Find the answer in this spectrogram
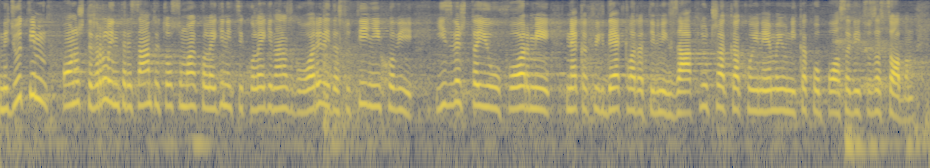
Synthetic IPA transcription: med͡ʑut̪imo̞noʃt̪oeʋr̩loint̪e̞ɾesant̪noit̪o̞sumo̞jeko̞leːɡinit̪seiko̞leːɡed̪anasɡo̞ʋo̞ɾilid̪asut̪iɲixo̞ʋi | izʋeʃt̪ajuufo̞ɾmi | nɛkakʋixd̪eklˠaɾat̪iʋnixzaːkʎut͡ʂakako̞jineːmajunikakʋupo̞sled̪it̪suzasobo̞m

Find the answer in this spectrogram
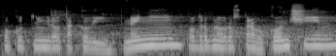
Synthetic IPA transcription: pokut̪ɲɪɡdo̞t̪akoviːnɛɲiːpo̞d̪ɾo̞bnowɾospɾavuko̞nt͡ʃiːm

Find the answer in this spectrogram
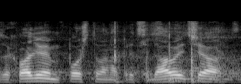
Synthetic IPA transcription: zaxʋaʎuje̞mpo̞ʃt̪oʋanapɾet̪sʲjed̪aːʋajut͡ɕa

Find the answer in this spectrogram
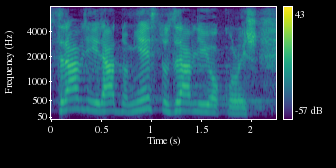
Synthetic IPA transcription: zd̪ɾaːʋʎeiɾaːd̪nomjest̪ozd̪ɾaːʋʎeio̞koliʃ

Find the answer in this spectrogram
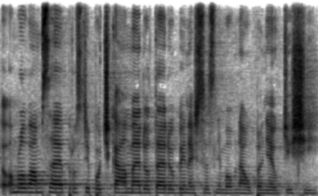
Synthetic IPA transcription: ʔo̰mlowvaːmsɛpɾo̞scɛpo̞t͡ʃkaːmɛdo̞t̪ɛːdo̞bɪnɛʃsɛsɲɛmo̞vnauːpl̩ɲɛucɪʃiː

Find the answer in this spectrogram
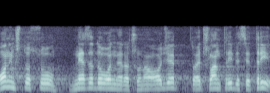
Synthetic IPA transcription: o̞nimʃt̪o̞su | nezad̪o̞ʋoʎneɾat͡ʃuːnaoːʋd͡ʑet̪ojet͡ʃlˠaːnt̪ɾiːd̪eset̪ːɾiː

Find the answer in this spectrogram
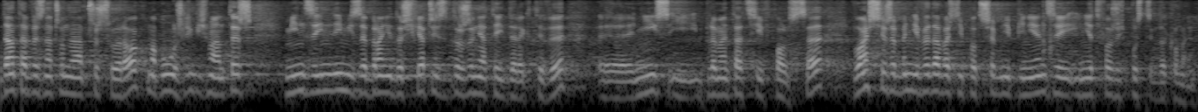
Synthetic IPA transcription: d̪at̪avɘznat͡ʂɔnɛnapʂɘʂwɘɾɔkmaumɔʐlʲivʲit͡ɕmvamt̪ɛʂ | mʲjɛnd̪zɘinːɘmʲizɛbɾaɲɛd̪ɔɕfʲjat̪̚t͡ʂɛɲzd̪ɾɔʐɛɲat̪ɛjd̪ɘɾɛkt̪ɘvɘ | ɲisiːmplɛmɛnt̪at̪sʲjifpɔlst̪sɛ | vwaɕɲɛʐɛbɘɲɛvɘd̪avat͡ɕɲɛpɔtʂɛbɲɛpʲjeɲɛnd̪zɘiɲɛt̪fɔʐɘt͡ɕpust̪ɘɡd̪ɔkumɛnt̪u

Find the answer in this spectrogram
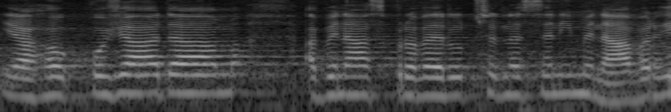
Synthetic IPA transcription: jaːɦo̞po̞ʒaːdaːm | ʔa̰bɪnaːspɾo̞vɛdl̩pr̝̥ɛdnɛsɛniːmɪnaːvr̩ɦɪ

